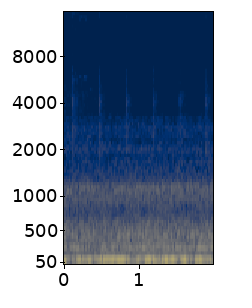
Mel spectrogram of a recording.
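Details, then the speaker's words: Diesel heater after a teardown and soot cleaning: a deep, steady burner roar with a light pump tick two or three times a second. It is now flaming and putting out heat, with a little smoke on start-up. "Well, it does sound like it's flaming. A little bit of, so I can feel a bit of heat. So it's definitely flaming."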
